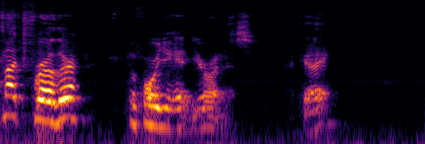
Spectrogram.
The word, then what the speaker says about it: Uranus: further before you hit Uranus okay and please put the accent on the first so never mind okay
